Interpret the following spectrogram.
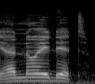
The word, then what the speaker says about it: Amnuaydet: Amnuaydet is how they pronounce it, apparently. Amnuaydet.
